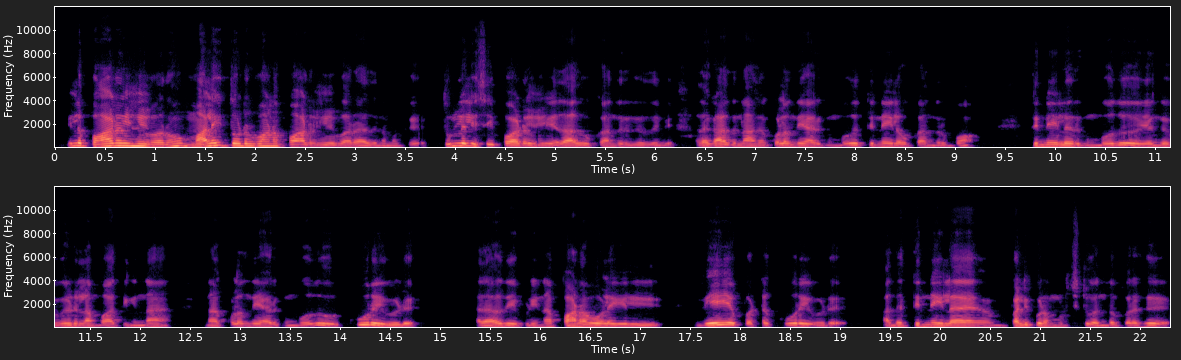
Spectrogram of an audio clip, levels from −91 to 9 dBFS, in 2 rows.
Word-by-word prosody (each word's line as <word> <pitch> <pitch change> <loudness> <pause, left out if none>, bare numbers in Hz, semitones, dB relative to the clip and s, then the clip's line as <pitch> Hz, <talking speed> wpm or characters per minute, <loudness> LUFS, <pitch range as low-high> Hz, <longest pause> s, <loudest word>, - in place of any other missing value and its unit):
சில 210 +2 +6
பாடல்கள் 190 +1 +7
வரும். 165 +6 +2 0.2
மழை 210 +9 +8 0.2
தொடர்பான 185 -1 +5 0.2
பாடல்கள் 140 -3 0
வராது 110 -3 -2
நமக்கு. 100 -1 -13 0.3
துள்ளலிசை 200 - +3
பாடல்கள் 135 -1 +2
ஏதாவது 125 +2 +2
உட்காந்துருக்கிறதுக்கு 110 -3 -9 0.2
அந்த 125 0 -2
காலத்தில 135 -1 +1
நாங்க 125 -1 -5
குழந்தையா 135 +1 -1
இருக்கும்போது, 120 +3 -4
திண்ணையில 130 -1 -3
உட்காந்துருப்போம். 110 -5 -8 0.6
திண்ணையில 140 -1 +1
இருக்கும்போது 120 +3 -4 0.3
எங்க 120 0 -6
வீடெல்லாம் 125 -2 -3
பார்த்தீங்கன்னா, 215 - -6 0.5
நான் 115 -3 -5
குழந்தையா 125 -1 -4
இருக்கும்போது, 110 +3 -7
ஒரு - - -6 0.2
கூரை 145 -3 +6
வீடு. 100 -2 0 0.7
அதாவது 120 +4 +1
எப்படின்னா, 120 +5 -8 0.2
பனை 125 +5 +3
ஓலையில் 120 -3 0 0.7
வேயப்பட்ட 145 -1 +6 0.2
கூரை 390 0 +2
வீடு. 420 0 -7 0.5
அந்த 115 0 -3
திண்ணையில 135 -1 0 0.6
பள்ளிக்கூடம் 130 0 0
முடிச்சுட்டு 115 0 -9
வந்த 110 +1 -5
பிறகு, 105 +6 0
130 Hz, 115 wpm, -23 LUFS, 115-145 Hz, 0.7 s, மழை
